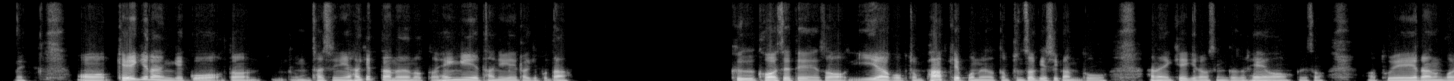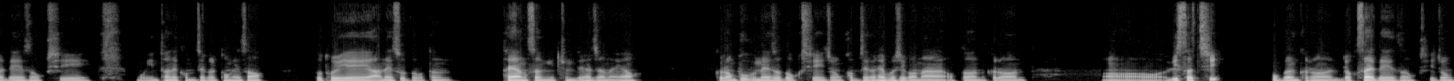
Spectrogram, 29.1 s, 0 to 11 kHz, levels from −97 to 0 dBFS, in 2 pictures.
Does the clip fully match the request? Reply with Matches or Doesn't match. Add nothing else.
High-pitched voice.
Doesn't match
